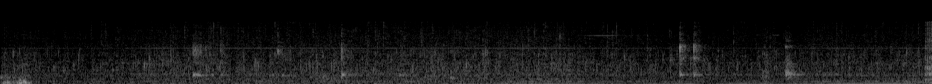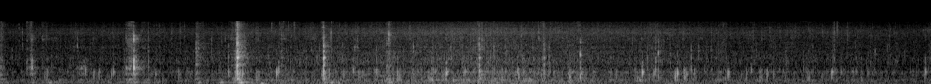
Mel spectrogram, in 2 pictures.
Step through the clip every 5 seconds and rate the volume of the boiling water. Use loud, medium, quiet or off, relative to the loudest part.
medium, medium, loud, loud.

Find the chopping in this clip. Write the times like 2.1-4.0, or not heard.
9.2-16.6.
